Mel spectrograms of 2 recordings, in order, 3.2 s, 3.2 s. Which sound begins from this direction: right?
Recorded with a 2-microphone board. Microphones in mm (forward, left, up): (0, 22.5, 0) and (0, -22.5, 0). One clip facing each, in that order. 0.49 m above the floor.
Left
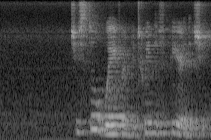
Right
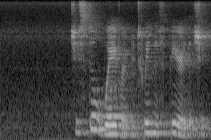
A woman speaking, at 1.1 s.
